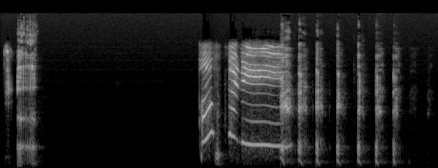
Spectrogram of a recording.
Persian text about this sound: دیدین چه آروغی زدم اینجوری.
